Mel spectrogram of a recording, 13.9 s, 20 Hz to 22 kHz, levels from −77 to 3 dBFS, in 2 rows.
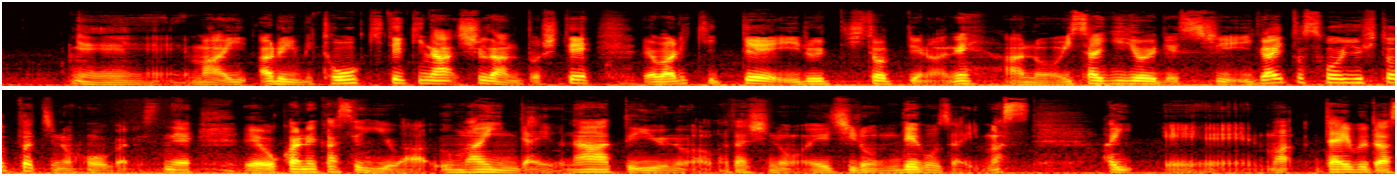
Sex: male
